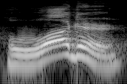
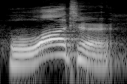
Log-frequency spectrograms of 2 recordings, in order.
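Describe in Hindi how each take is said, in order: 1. बीच के t को d जैसा बोला जाता है। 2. बीच के t को साफ़ t की तरह बोला जाता है। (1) "अमेरिकन उसे डी के साउंड में पढ़ते हैं" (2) "डी का साउंड वो नहीं निकालते, तो वो पढ़ते हैं वाटर"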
